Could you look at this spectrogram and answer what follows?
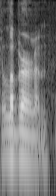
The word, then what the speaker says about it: laburnum: But also, like, the person who pronounced it, like, said it, like, they were like, laburnum. And it was like, okay, it's L-A-B-U-R-N-U-M, which is still very weird to me.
